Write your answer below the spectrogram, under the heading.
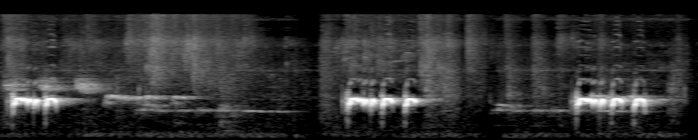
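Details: Local Indonesian zebra dove (perkutut lokal), a prolific, loud-voiced singer used as a lure to draw other doves to answer. Three phrases of quick, trilled coos followed by a long, soft, falling drawn-out coo, about every three seconds.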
